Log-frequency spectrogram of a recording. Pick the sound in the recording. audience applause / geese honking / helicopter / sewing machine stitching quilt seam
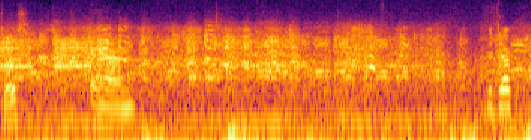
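geese honking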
